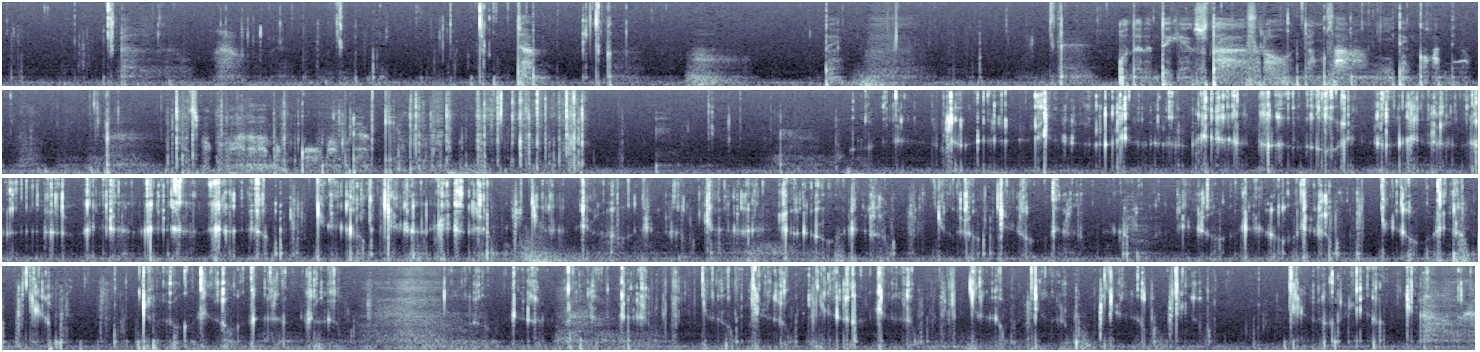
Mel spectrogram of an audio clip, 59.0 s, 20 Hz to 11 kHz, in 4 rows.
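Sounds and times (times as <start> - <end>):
chewing mouth clicks: 0.0 - 1.6, 2.4 - 6.3, 9.8 - 11.1, 15.6 - 20.6, 23.1 - 48.0, 48.6 - 59.0.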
